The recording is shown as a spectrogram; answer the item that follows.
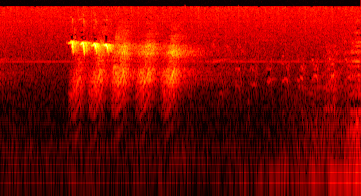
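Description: A faint, distant bird call: four quick, high chirps in a tight run, then two softer trailing notes that fade into quiet background.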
